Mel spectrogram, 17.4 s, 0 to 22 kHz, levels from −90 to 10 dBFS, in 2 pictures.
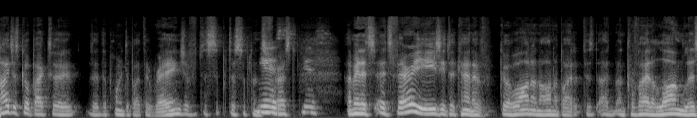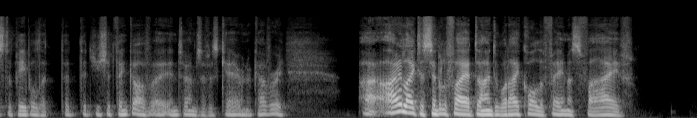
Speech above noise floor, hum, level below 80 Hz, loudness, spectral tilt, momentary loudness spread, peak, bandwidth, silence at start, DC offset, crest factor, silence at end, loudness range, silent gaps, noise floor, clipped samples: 50 dB; none; -64 dBFS; -23 LUFS; -6 dB/octave; 15 LU; -2 dBFS; 12.5 kHz; 0 s; under 0.1%; 22 dB; 0.85 s; 10 LU; none; -73 dBFS; under 0.1%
